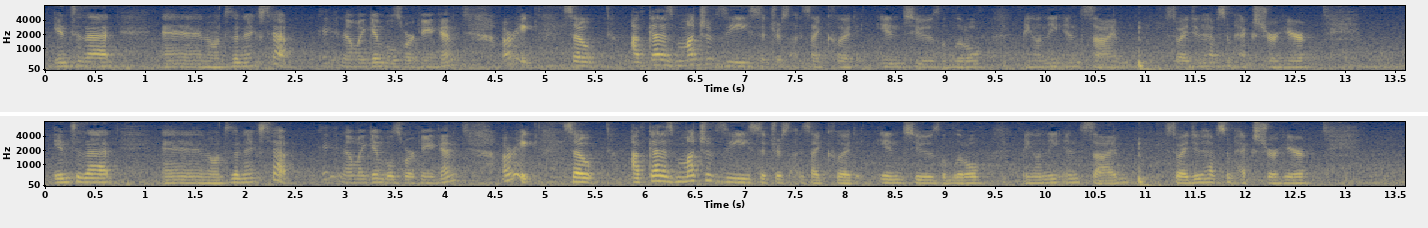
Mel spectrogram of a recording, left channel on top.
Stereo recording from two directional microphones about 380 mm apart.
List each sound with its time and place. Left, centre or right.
0.1 s a woman's voice: centre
